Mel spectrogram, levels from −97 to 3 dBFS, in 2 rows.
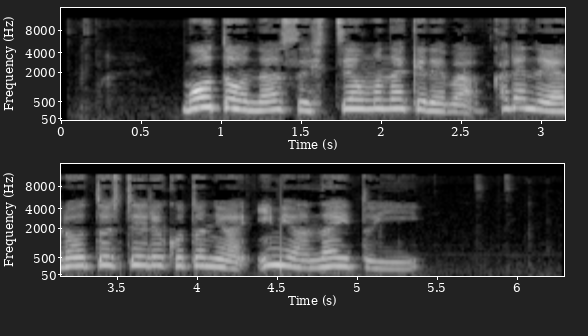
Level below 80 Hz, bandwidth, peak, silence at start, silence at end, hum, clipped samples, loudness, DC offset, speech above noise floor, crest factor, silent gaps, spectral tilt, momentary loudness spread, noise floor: -70 dBFS; 12 kHz; -6 dBFS; 0.75 s; 0.95 s; none; under 0.1%; -25 LUFS; under 0.1%; 39 dB; 20 dB; none; -2.5 dB/octave; 11 LU; -64 dBFS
